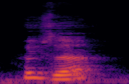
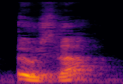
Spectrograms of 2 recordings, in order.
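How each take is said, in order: First: It sounds calm and friendly. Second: It sounds pressurizing and condescending.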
